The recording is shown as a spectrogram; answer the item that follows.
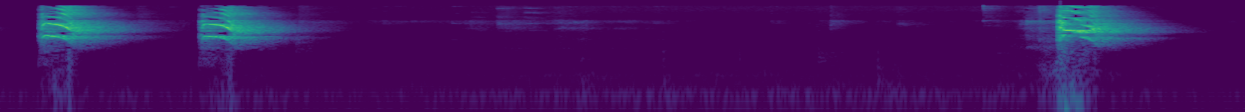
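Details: Kakariki parakeets kept as a pair: two quick harsh chattering squawks a second apart, a four-second pause, then a third identical rasping squawk, in a quiet room.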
